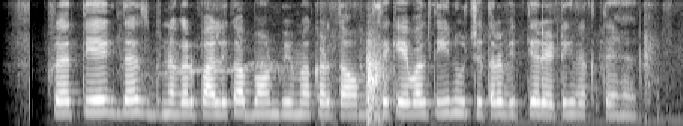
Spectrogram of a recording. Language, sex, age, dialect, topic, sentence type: Hindi, male, 31-35, Hindustani Malvi Khadi Boli, banking, statement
